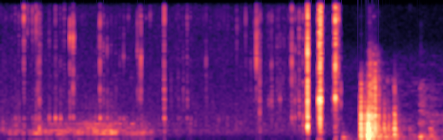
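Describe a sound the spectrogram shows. A screwdriver clicks and scrapes against metal screws.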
